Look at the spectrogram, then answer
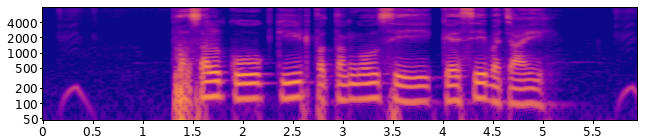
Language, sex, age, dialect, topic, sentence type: Hindi, male, 46-50, Garhwali, agriculture, question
